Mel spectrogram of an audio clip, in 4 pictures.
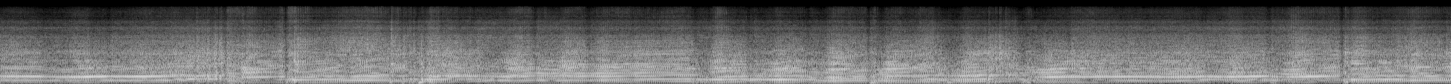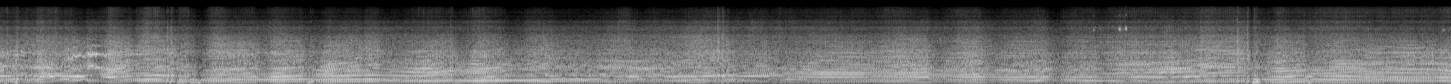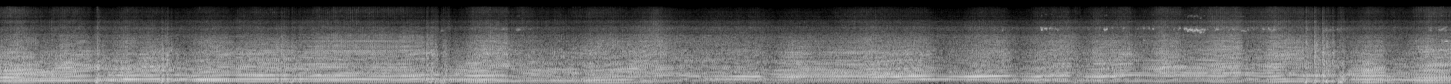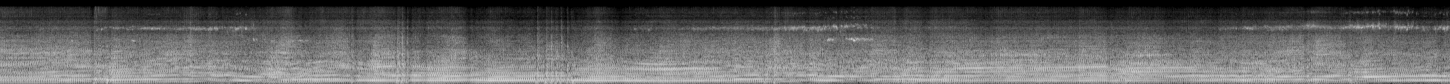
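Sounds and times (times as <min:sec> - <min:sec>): car engine at high revs: 0:00.0 - 0:58.0
tyres spinning: 0:21.6 - 0:29.3, 0:39.0 - 0:58.0.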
